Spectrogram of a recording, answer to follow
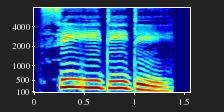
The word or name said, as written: cedd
